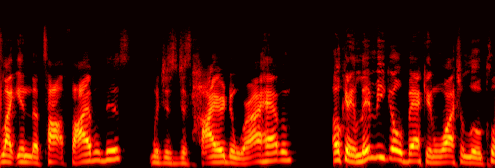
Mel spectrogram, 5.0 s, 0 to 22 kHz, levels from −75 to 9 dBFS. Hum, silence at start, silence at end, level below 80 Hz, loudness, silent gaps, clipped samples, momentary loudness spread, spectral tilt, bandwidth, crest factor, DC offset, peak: none; 0 s; 0 s; -72 dBFS; -21 LUFS; 1.40-1.47 s, 3.20-3.31 s; under 0.1%; 11 LU; -6.5 dB/octave; 11 kHz; 16 dB; under 0.1%; -4 dBFS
